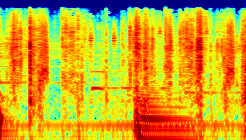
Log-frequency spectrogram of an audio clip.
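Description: Foil wrapper of a Pokémon TCG booster pack being torn open and crinkled by hand, a run of crackling rips and crinkles, over background music.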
